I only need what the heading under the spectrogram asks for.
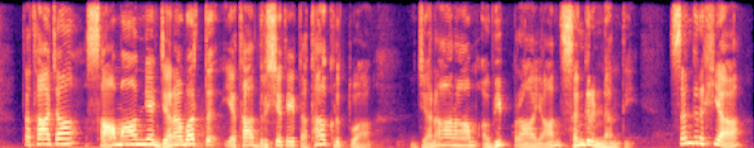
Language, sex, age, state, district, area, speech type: Sanskrit, male, 60+, Karnataka, Tumkur, urban, spontaneous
